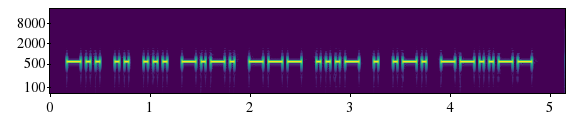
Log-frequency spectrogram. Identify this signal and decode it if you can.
Morse code, heard as a keyed tone, about 25 wpm, 600 Hz. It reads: DISCOVER,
